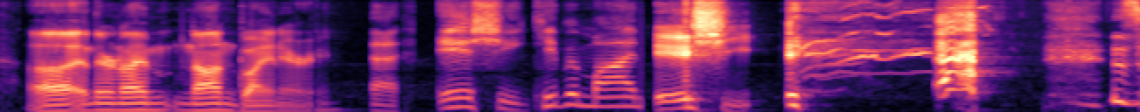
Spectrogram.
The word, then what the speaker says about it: Erika Ishii: Erika Ishii is how you pronounce it, and they're non-binary. Ishii.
